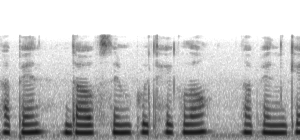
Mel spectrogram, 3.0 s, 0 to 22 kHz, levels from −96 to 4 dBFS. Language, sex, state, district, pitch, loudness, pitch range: Karbi, female, Assam, Karbi Anglong, 225 Hz, -13 LUFS, 220-230 Hz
